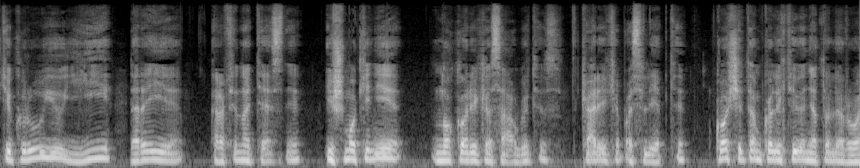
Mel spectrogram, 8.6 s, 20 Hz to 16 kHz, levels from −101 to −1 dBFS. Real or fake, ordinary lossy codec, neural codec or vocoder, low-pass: real; AAC, 48 kbps; none; 14.4 kHz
